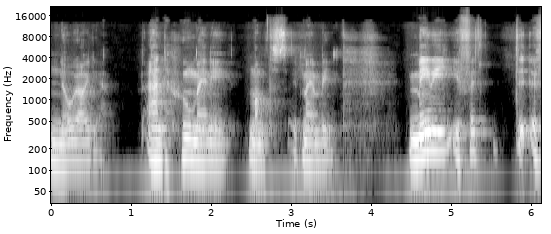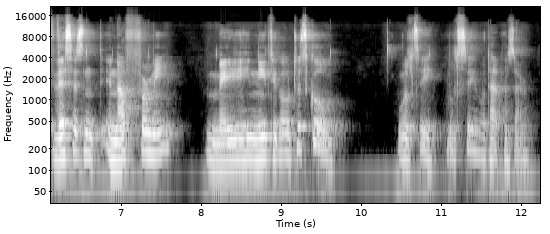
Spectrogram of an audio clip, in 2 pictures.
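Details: Adult man with aphasia after a stroke, currently in rehabilitation; on waking after the stroke his speech was like a two-year-old's; aphasia.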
